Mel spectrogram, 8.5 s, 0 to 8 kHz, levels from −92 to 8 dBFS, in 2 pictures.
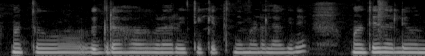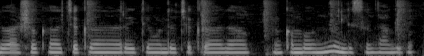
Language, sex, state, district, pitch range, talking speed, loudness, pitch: Kannada, female, Karnataka, Bijapur, 210-220 Hz, 100 wpm, -38 LUFS, 215 Hz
